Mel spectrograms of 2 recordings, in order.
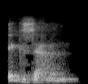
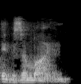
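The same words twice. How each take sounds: First: The last syllable sounds like min. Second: The last syllable sounds like mine. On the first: The speaker calls it right. "the verb is examine" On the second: The speaker calls it wrong. "not examine. Yeah, we have uh, the pronoun mine"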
